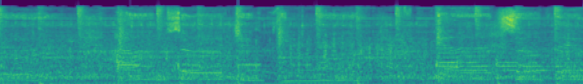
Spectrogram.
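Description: Background music with a steady beat, a sustained bass line and a melody.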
